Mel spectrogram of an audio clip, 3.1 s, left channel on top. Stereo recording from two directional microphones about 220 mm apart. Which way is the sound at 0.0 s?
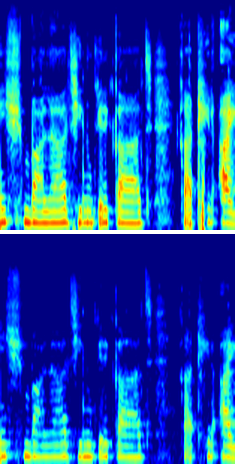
40° left (ahead or behind).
